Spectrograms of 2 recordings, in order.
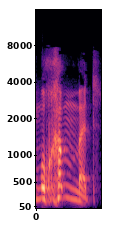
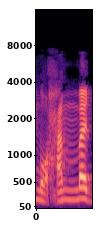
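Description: First: The name is said with Afrikaans-influenced pronunciation. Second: The name is said with standard pronunciation. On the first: "that's the Afrikaans" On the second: "they won't say Muhammad"

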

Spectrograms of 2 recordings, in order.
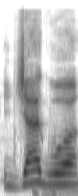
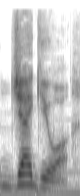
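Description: First: The word is said in an American way. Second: The word is said in a British way.

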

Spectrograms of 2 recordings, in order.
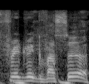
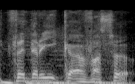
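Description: First: The name is pronounced loosely and inaccurately. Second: The name is pronounced carefully and accurately. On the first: The speaker calls it wrong. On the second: The speaker calls it right.

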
